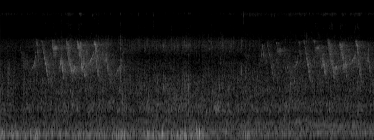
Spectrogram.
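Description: A small bird singing: a run of quick, high, falling chirps near the start and another about five seconds in, faint over a low outdoor rumble.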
